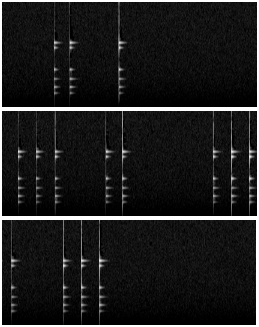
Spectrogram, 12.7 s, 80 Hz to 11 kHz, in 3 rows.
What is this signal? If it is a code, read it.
Tap code, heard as taps on glass, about 3 knocks a second. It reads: F MS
